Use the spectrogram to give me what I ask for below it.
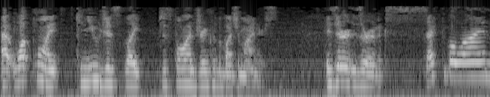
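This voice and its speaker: A man with a plain, everyday voice talks at a moderate pace and a fairly high pitch, his intonation lively. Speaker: guest on friends' show. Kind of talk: casual banter.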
